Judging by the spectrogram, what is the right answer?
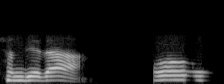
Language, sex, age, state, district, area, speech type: Manipuri, female, 60+, Manipur, Imphal East, urban, conversation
